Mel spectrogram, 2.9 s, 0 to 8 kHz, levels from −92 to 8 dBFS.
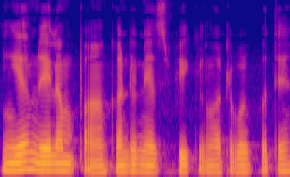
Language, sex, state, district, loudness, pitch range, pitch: Telugu, male, Andhra Pradesh, Annamaya, -18 LUFS, 105-125 Hz, 110 Hz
